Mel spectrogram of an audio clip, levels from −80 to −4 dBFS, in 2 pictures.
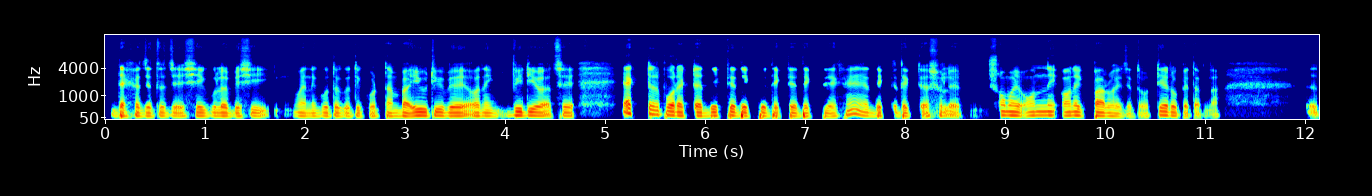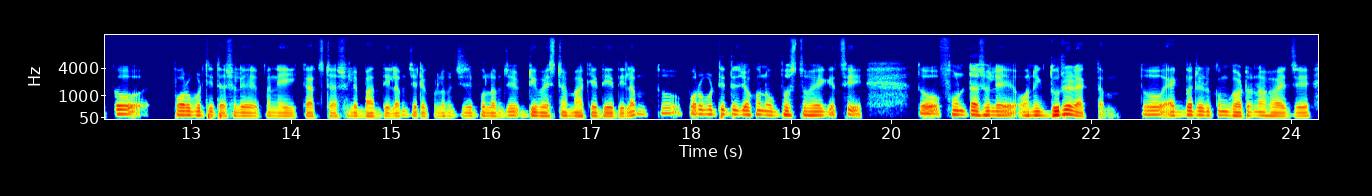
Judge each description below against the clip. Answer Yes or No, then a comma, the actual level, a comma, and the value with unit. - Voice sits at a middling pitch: No, low, 105 Hz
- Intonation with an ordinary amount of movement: Yes, average, 3.6 semitones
